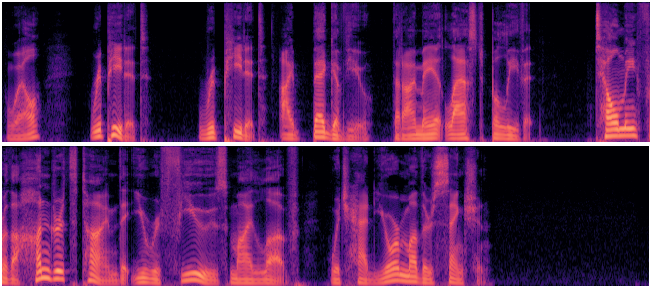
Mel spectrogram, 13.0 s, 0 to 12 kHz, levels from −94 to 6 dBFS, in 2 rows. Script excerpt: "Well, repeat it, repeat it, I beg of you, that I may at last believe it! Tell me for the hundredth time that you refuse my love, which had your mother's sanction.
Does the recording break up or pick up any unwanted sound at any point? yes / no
no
